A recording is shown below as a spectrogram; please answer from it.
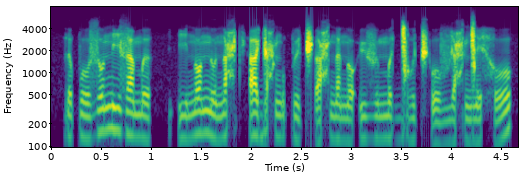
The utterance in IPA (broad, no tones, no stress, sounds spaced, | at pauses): ɾ ə p o z o n i z a m ə | ʔ i n ɔ n ʊ n ɐ ħ t͡ʃʼ a ɡʲ ə ħ ŋ o p ʏ t͡ʃʼ ɐ ħ n a n ɔ ʔ y v ʏ m ə ɡ͡ǀ o t͡ʃʼ o v i ħ ŋ͡ǀ e h o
